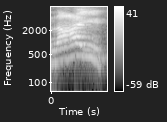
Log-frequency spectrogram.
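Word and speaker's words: night: पर एग्जांपल है नाइट हम स्पेलिंग में जीएस बीच में है तो ऐसा नहीं बोलेंगे नहीं बोलेंगे नाइट एन की आवाज़ आई आई की आवाज़ आई टी की आवाज़ आई जीएस का गला घोट लिया इसी तरीके से फाइट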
